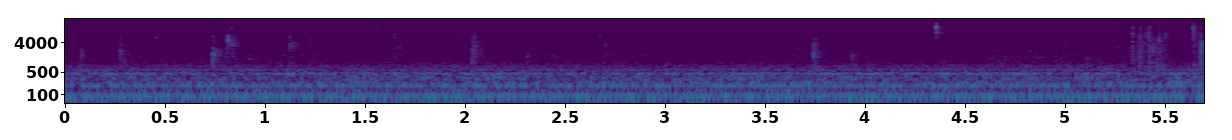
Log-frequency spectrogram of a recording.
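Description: A person chewing a strawberries-and-cream chocolate bar, with soft wet mouth clicks scattered through, over a steady low hum.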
